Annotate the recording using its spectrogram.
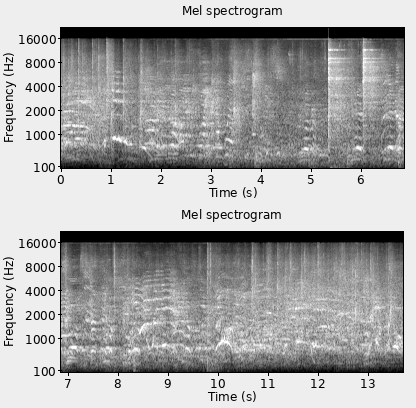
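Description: Gloved punches thud sharply.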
